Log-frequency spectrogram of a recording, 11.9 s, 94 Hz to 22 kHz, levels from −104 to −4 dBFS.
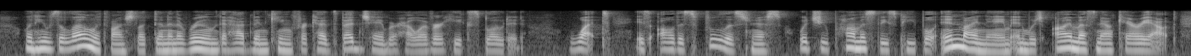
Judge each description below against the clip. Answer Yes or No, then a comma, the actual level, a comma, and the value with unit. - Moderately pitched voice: Yes, medium, 165 Hz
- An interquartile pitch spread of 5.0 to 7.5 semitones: No, average, 2.7 semitones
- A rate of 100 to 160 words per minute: No, average, 195 wpm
